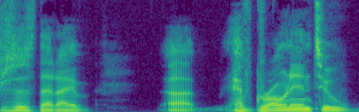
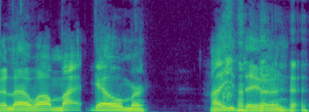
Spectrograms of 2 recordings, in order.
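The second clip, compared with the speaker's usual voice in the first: put-on a touch of Southern Australian accent; 3 semitones higher than usual. Joking that you are someone else, introducing yourself: slight Southern Australian accent. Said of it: "a little bit Southern Australian in that one".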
